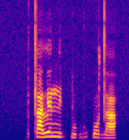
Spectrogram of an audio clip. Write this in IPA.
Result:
t a˧ l e˦ n i˧ k͡p u˨ ɡ o˧ k͡p o˨ d a˨

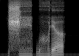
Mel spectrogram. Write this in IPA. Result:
ʃ e̤ ɓ o̤ ɾʲ ʌ

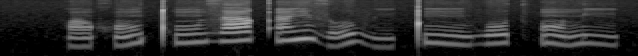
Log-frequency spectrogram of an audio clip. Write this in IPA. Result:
q õ˩ χ ũ˩˥ ǃʰ ũ˦˥ z a˦˥ qʼ ĩ˦˥ z ʊ˩˥ v i˩ ǃ ĩː˥˧ v o˦˥ t͡sʼ õ˥˧ n i˥˧

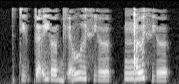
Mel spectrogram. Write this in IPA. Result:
tʲ ɨ˩ k ɛ̰˧˥ j ø˧ bʲ ɛ̰˩˧ v ɨ˧ fʲ ø˩ | ŋ͡ǃ ø˧˥ fʲ ø˩

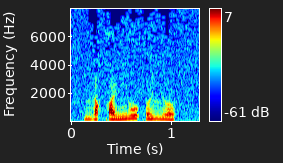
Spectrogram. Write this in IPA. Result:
ʎ ʊ q ø ɲ u ʔ ʊ ʎ ʊ

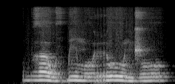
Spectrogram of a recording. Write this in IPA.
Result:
bʱ əː w i̤ ɓ i m uː r uː n d͡ʒ uː

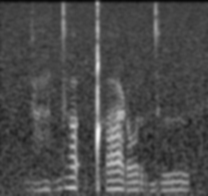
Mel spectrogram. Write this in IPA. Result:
ɡʱ a̤˩˧˩ dʱ ʌ˥˩ ʔ ǃʰ ʌ˩˧˩ ɽ o˩˧˩ r dʱ ɯ˩˧˩

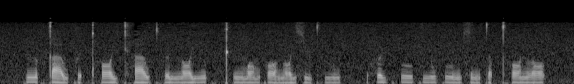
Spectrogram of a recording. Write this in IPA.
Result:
n̪ ʊ˥ k̚ t̪ aː˨˩ w k ɵ˨ t̚ pʰ ɔː˧ j kʰ aː˨˧ w t̪ʰ ɵ˨ ɥ n̪ ɔː˨˧ j ŋ ʊ˥ k̚ ɐ˨ t̚ kʰ ɪ˧ ŋ m ɔː˨˧ m k ɔː˨˩ n̪ ɔː˨ j s yː˨˩ t̪ʰ iː˨ w | f ɵ˥ ɥ pʰ uː˧ k iː˨ w p uː˨˩ ŋ s ɪ˨˩ ŋ t̪ ɐ˨˥ p̚ t̪ʰ ɔː˧ n l ɔː˨ k̚

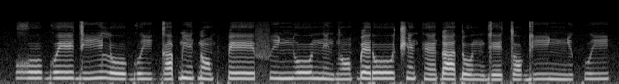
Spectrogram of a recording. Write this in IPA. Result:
ɣ oː˧ ɡʷ eː˧ d iː˨˦ l oː˨ ɡʷ iː˨ ɡ a˨˦ ɓ ĩ˧ ɗ ɔ̃˨ p k͡p eː˧ f i˧ ɲ oː˦ n ĩ˧ d ɔ̃˧ ɓ ɛ˦ ɾ oː˦ t͡ʃ ɛ̃˦ k ɛ̃˨ ɗ a˧ ɗ o˨ n ɡ eː˨ t ɔ˨ ɡ iː˧ ɲ i˨ kʷ iː˦

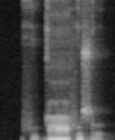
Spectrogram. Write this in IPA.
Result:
f u˨ k aː˦ f ʊ˦ ʃ ʊ˨

